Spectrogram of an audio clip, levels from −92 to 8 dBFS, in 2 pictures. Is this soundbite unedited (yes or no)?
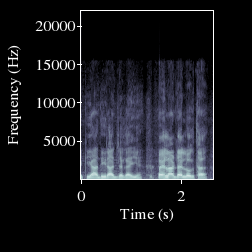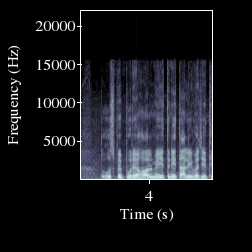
no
